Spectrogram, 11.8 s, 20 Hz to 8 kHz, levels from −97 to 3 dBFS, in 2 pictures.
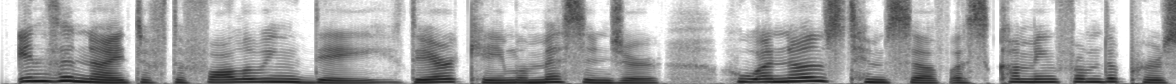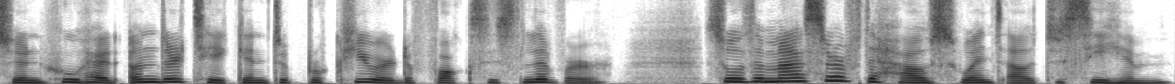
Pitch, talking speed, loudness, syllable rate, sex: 240 Hz, 195 wpm, -17 LUFS, 5.2 syllables/s, female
